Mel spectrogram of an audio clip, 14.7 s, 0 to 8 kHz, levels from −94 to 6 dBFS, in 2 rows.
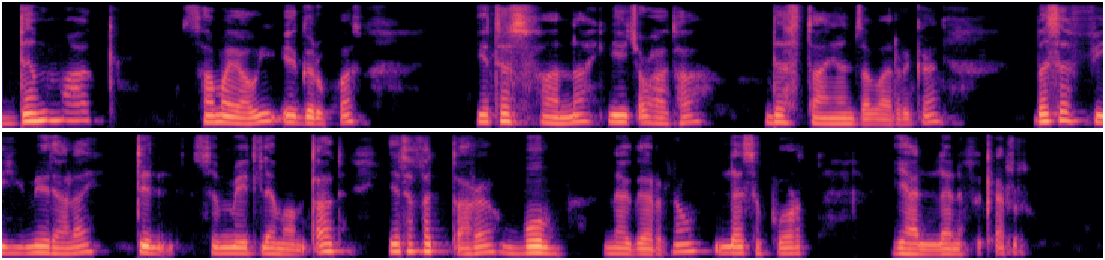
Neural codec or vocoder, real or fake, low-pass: codec, 16 kHz, 4 kbps, X-Codec, HuBERT features, trained on LibriSpeech; fake; 7.2 kHz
